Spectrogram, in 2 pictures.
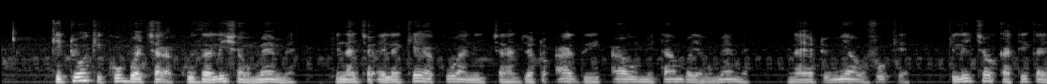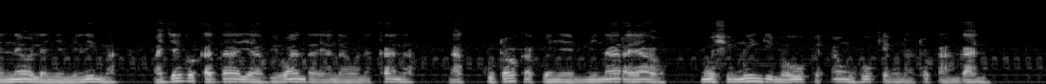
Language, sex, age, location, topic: Swahili, male, 18-24, Nairobi, government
